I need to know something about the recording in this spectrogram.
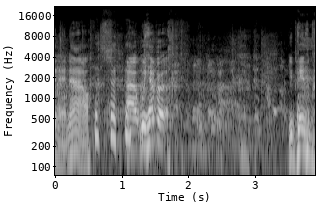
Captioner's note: audience laughs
